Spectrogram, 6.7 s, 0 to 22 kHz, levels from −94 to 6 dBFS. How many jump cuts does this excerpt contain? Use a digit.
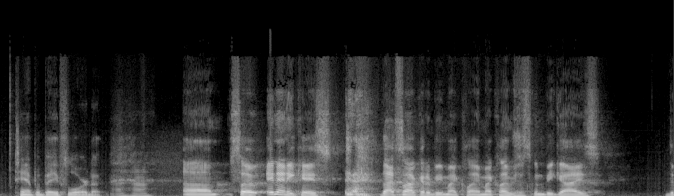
0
